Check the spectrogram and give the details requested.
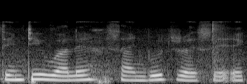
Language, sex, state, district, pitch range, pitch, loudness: Bengali, female, Assam, Hailakandi, 190-220 Hz, 210 Hz, -15 LUFS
